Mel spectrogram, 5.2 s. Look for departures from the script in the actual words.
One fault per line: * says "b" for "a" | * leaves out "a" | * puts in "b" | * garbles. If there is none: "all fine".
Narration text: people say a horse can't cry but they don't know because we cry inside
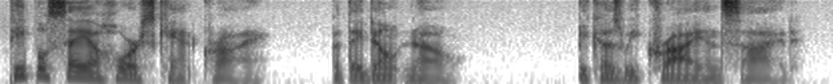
all fine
